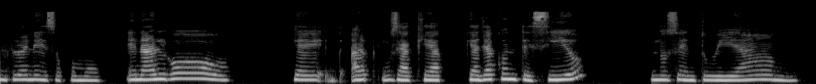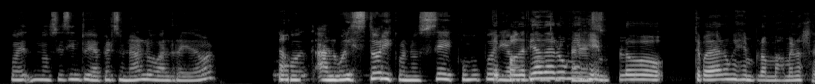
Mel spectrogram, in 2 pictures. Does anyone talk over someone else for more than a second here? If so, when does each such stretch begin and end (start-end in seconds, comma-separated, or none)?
13.0-14.3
